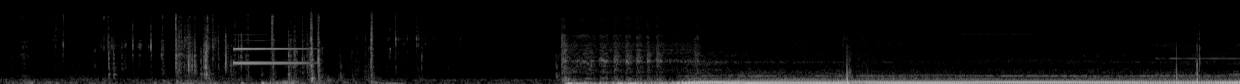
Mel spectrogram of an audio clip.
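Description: Key clicks and a brief warning beep, then the Nissan Skyline R34 25GT Turbo's RB25DET turbocharged straight-six cranks and starts about five and a half seconds in. Its revs flare up and fall back, and it settles into a steady idle.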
